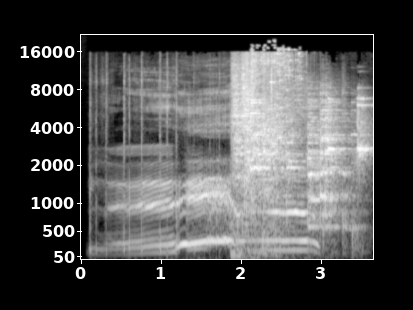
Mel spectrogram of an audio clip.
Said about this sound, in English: what are you doing? That dog cow is breaking my beautiful antiques! Silence, filth merchant! It's a gazelle!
